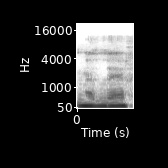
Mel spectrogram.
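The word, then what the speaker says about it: מלך: Eloheinu melech haolam. All right. And melech, accent on the first syllable.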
